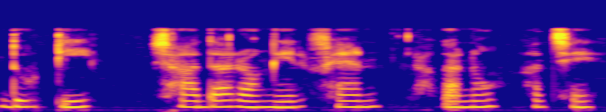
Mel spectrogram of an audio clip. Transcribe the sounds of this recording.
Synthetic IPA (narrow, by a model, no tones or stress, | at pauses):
d̪uʈi | ʃad̪aɾɔŋeɾfɛnlaɡano | at͡ɕʰe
